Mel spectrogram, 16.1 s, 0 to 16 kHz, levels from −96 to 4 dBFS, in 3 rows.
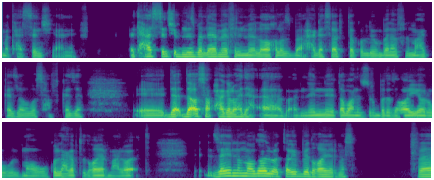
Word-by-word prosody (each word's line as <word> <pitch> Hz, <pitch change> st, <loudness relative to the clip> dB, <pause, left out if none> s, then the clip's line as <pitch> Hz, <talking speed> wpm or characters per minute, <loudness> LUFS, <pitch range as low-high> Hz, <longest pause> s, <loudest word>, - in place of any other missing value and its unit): ما -, -, -7 dB
اتحسنش 105 Hz, -1 st, -10 dB
يعني، -, -, -15 dB, 0.8 s
ما -, -, -2 dB
اتحسنش 140 Hz, 0 st, -1 dB
بالنسبة 130 Hz, 0 st, +1 dB
اللي 120 Hz, 0 st, 0 dB
هي 125 Hz, -, +5 dB
100%، 110 Hz, -4 st, -2 dB
اللي 115 Hz, -, -1 dB
هو 115 Hz, 0 st, +4 dB
خلاص 105 Hz, -1 st, -5 dB
بقى 105 Hz, 0 st, -7 dB
حاجة 110 Hz, +1 st, -5 dB
ثابتة 115 Hz, 0 st, -4 dB
كل 105 Hz, +1 st, -8 dB
يوم 110 Hz, -1 st, -5 dB
بانام 105 Hz, 0 st, -2 dB
في 110 Hz, -, -18 dB
المعاد 110 Hz, 0 st, -7 dB
كذا 110 Hz, +2 st, -6 dB
وباصحى 110 Hz, 0 st, -10 dB
في 105 Hz, -, -31 dB
كذا، 110 Hz, +1 st, -7 dB, 0.7 s
آآ، 105 Hz, -1 st, -1 dB
ده 120 Hz, +5 st, +6 dB
ده 135 Hz, -, +10 dB
أصعب 150 Hz, -, +3 dB
حاجة 120 Hz, 0 st, +2 dB
الواحد 120 Hz, 0 st, +2 dB
يحققها، 100 Hz, -4 st, -3 dB, 0.2 s
لإن 105 Hz, +3 st, -3 dB
طبعًا 105 Hz, 0 st, 0 dB
الظروف 95 Hz, 0 st, -9 dB
بتتغير 100 Hz, 0 st, 0 dB
والم 90 Hz, 0 st, -8 dB
وكُلّ 90 Hz, +4 st, -4 dB
حاجة 105 Hz, +1 st, -1 dB
بتتغير 100 Hz, 0 st, -2 dB
مع 85 Hz, -2 st, -10 dB
الوقت، 90 Hz, -, -3 dB, 0.7 s
زي 160 Hz, +4 st, +4 dB
ال 180 Hz, -, +3 dB
إن 175 Hz, -, +2 dB
الموضوع 165 Hz, -1 st, +6 dB
اللي 155 Hz, -2 st, +5 dB
التوقيت 140 Hz, +1 st, +1 dB
بيتغير 125 Hz, -3 st, +2 dB
مثلًا، 115 Hz, +1 st, -11 dB, 0.7 s
ف -, -, -12 dB
110 Hz, 185 wpm, -22 LUFS, 100-125 Hz, 0.8 s, ده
